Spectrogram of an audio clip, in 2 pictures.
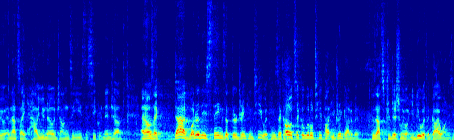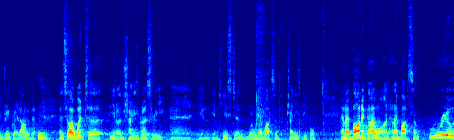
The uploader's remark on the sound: We’re in front of a LIVE AUDIENCE. Hosting the podcast at West China Tea House!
